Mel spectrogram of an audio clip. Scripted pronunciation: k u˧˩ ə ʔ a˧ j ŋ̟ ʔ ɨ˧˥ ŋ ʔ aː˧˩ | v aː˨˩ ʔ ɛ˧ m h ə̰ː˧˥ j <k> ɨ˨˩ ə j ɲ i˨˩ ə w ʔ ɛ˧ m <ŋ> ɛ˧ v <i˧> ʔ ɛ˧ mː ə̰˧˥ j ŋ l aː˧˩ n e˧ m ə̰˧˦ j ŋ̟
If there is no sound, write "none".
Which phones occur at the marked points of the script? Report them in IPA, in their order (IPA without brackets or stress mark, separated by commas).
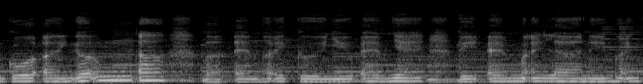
k, ɲ, i˨˩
